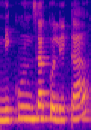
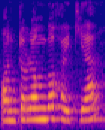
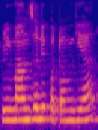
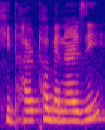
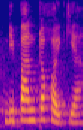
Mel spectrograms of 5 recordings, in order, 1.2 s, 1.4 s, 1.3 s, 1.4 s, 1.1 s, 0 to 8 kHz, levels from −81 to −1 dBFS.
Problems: background sounds at intervals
